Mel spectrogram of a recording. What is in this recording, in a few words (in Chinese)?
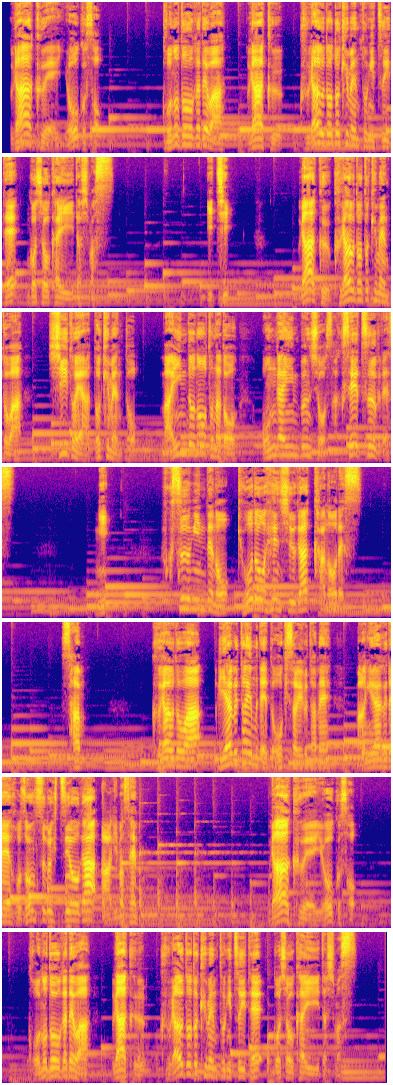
日语 男声 老师; 日语男声号老师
